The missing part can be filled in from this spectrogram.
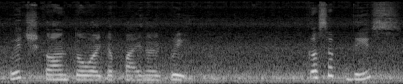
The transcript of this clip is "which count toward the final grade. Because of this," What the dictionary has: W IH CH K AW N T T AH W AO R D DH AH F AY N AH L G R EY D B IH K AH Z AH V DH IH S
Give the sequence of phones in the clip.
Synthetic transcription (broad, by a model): W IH CH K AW N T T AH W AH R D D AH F AY N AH L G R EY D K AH S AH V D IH S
